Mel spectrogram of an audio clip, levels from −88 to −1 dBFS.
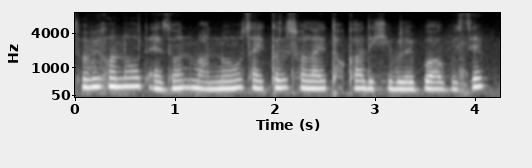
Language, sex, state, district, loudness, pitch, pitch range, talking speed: Assamese, female, Assam, Kamrup Metropolitan, -14 LUFS, 225 Hz, 210-245 Hz, 125 wpm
